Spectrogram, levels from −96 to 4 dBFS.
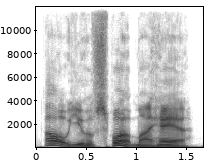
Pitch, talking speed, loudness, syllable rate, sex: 120 Hz, 215 wpm, -18 LUFS, 4.2 syllables/s, male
